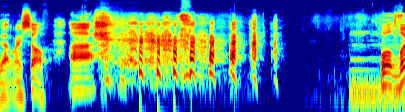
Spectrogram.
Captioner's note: laughter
